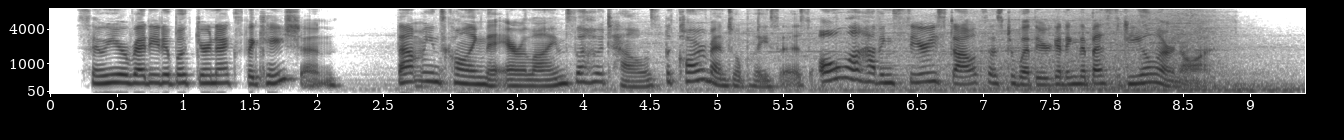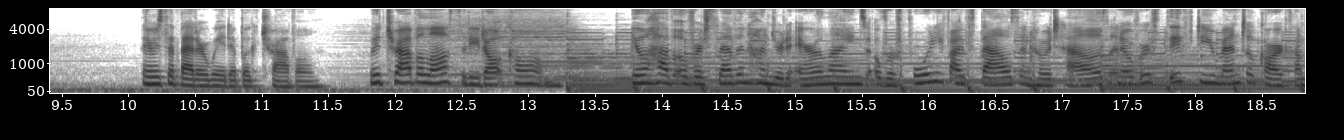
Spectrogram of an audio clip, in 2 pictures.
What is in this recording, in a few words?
US Commercial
